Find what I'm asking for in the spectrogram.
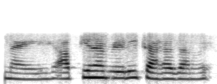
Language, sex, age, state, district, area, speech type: Urdu, female, 30-45, Telangana, Hyderabad, urban, conversation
